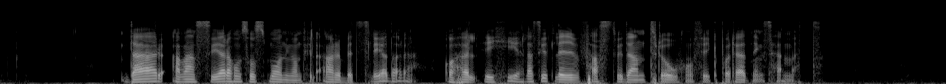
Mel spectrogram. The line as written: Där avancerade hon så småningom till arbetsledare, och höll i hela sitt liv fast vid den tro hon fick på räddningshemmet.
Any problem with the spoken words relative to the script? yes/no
no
